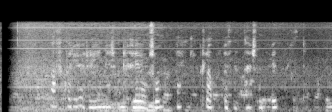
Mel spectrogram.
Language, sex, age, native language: Icelandic, female, 30-39, Icelandic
